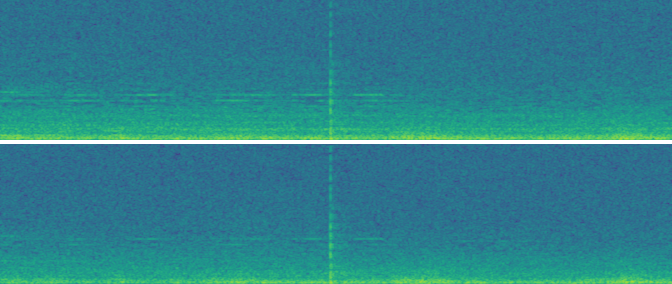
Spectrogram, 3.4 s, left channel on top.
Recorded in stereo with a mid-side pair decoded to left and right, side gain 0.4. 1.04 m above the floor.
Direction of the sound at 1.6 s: 10° right.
